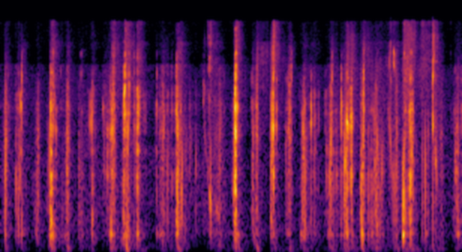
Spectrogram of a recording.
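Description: Close-miked chewing of a bite of layered chocolate dessert: a dense run of small crunchy clicks, several each second.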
